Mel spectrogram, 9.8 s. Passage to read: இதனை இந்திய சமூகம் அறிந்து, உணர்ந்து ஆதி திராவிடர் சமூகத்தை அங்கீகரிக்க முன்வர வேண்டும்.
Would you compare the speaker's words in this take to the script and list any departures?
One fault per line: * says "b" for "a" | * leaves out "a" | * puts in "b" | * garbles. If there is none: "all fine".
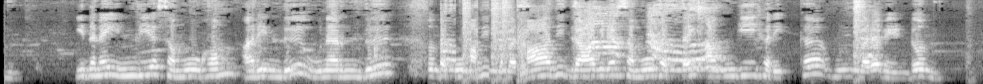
* garbles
